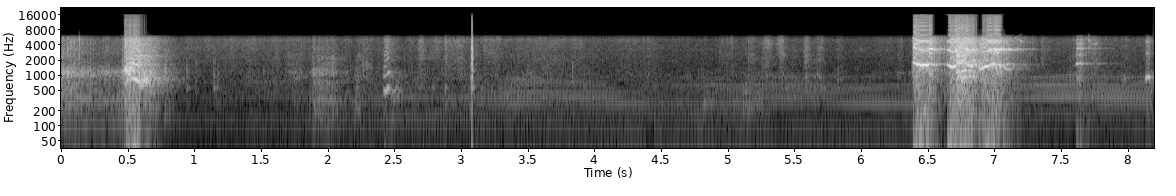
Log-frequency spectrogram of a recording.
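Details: Labrador Retriever puppies: a short sharp bark near the start, then a cluster of loud, harsh yapping barks around six to seven seconds, with a faint steady tonal hum underneath and quiet knocks between.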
